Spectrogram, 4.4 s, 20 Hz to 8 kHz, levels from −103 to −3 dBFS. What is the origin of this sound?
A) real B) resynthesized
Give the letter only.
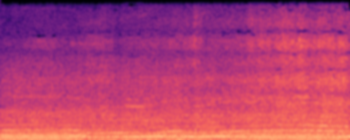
A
